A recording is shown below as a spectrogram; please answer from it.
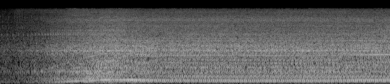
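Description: A car engine fitted with a newly installed MAF sensor rises from idle to a higher steady rev within about a second and holds there, a loud, continuous drone without voices.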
